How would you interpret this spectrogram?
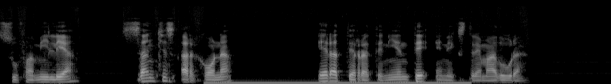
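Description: Speech runs through the whole clip over a faint whistle near 500 Hz, with grainy noise under the quieter parts. These are converter idle tones, sitting about 26 dB below the signal. An undithered delta-sigma converter settles into repeating bit patterns on small inputs, and those patterns sound as tones. From 2.04 to 4.71 s, mains hum appears. It is a steady 60 Hz tone with low harmonics, loud, roughly ten decibels under the speech. A ground loop or a nearby transformer is leaking power-line current into the signal.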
